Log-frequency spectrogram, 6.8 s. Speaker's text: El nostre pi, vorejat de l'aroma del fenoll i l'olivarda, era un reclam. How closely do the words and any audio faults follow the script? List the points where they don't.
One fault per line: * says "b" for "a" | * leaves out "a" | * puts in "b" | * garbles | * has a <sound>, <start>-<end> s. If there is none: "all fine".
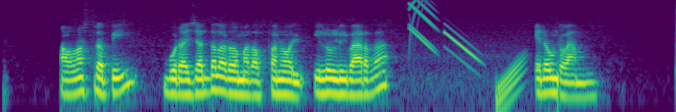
* has a chirp, 4.1-5.3 s
* leaves out "un"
